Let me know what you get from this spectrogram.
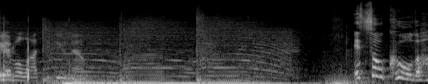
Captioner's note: air whooshing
